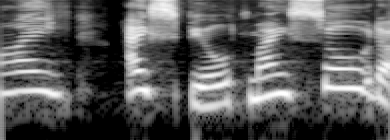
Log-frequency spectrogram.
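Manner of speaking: put-on very high, toddler-like baby talk. Giving an example of how he talks, in baby talk. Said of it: "an example of what baby talk is".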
